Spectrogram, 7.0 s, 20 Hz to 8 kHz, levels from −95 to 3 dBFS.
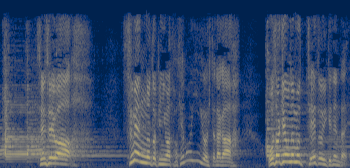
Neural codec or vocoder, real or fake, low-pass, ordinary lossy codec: none; real; 7.2 kHz; AAC, 32 kbps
